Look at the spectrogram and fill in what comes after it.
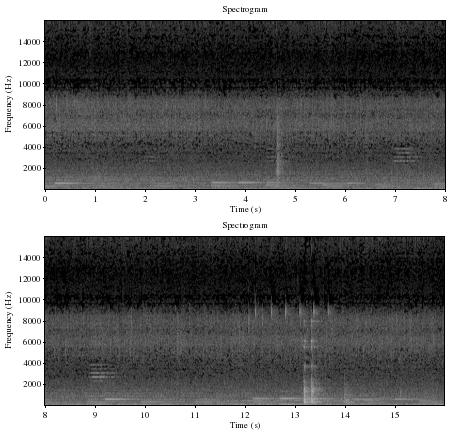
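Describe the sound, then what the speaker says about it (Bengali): Rasgulla balls simmer in boiling sugar syrup for nolen gur rosogolla, giving a steady, close bubbling hiss with faint tonal hum underneath and occasional small knocks, with no talking. "এবার আমি একটা একটা করে রসগোল্লার বলসগুলো শিরাতে চুবিয়ে ফুটিয়ে নেব।"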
